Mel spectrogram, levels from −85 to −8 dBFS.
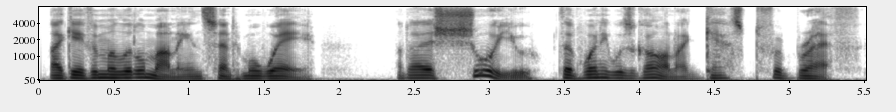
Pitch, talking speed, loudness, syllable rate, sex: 105 Hz, 250 wpm, -18 LUFS, 6.2 syllables/s, male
